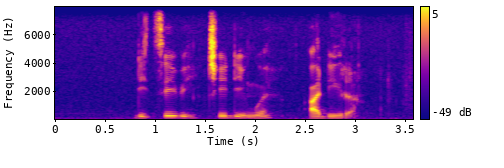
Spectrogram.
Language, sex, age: Northern Sotho, male, 29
